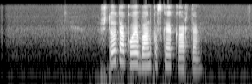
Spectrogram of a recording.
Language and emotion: Russian, neutral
